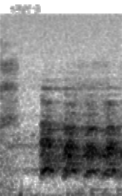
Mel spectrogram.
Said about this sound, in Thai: ถ้าเราได้ยินเสียงหมาแบบนี้เห่าใส่เราก็เฉยๆเดินของเราไปเรื่อยๆ นะคะ แล้วก็ระวังตัวนิดนึง เพราะว่าหมาบางตัวก็อาจจะดุก้าวร้าว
